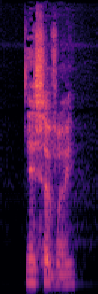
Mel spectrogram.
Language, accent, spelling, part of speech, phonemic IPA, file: French, Canada, décevrez, verb, /de.sə.vʁe/, LL-Q150 (fra)-décevrez.wav
- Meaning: second-person plural future of décevoir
